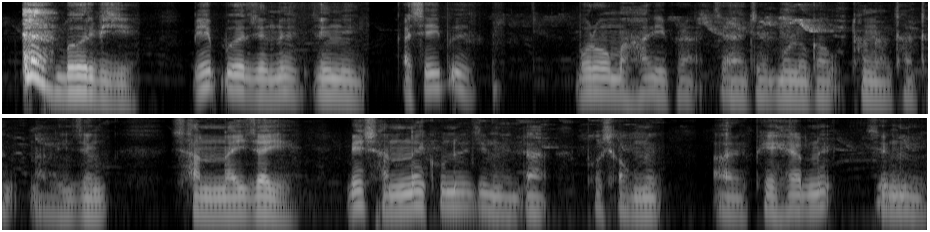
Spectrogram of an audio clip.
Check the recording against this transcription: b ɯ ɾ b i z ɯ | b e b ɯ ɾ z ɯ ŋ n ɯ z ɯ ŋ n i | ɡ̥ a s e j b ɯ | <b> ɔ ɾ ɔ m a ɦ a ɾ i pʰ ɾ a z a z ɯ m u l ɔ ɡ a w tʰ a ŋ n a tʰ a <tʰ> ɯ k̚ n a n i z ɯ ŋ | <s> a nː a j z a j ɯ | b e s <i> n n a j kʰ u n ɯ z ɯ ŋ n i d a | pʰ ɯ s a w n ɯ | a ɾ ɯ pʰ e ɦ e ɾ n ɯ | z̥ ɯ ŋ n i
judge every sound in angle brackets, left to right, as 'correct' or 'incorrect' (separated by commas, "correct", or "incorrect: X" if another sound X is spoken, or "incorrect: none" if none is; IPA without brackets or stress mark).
correct, correct, correct, incorrect: a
